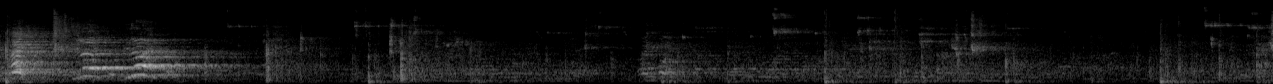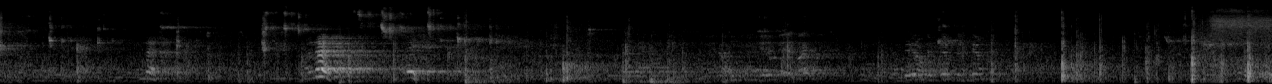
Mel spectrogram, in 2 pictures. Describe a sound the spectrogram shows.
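Sneakers squeak on the hard floor.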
